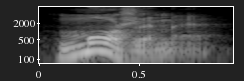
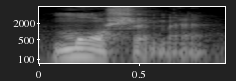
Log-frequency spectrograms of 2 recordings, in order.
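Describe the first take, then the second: First: The middle consonant is a voiced zh sound. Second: The middle consonant is a voiceless sh sound. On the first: The speaker calls it right. "у корінньові цього слова дзвонкий звук «ж»" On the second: The speaker calls it wrong. "Ніхто не каже мошеме"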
